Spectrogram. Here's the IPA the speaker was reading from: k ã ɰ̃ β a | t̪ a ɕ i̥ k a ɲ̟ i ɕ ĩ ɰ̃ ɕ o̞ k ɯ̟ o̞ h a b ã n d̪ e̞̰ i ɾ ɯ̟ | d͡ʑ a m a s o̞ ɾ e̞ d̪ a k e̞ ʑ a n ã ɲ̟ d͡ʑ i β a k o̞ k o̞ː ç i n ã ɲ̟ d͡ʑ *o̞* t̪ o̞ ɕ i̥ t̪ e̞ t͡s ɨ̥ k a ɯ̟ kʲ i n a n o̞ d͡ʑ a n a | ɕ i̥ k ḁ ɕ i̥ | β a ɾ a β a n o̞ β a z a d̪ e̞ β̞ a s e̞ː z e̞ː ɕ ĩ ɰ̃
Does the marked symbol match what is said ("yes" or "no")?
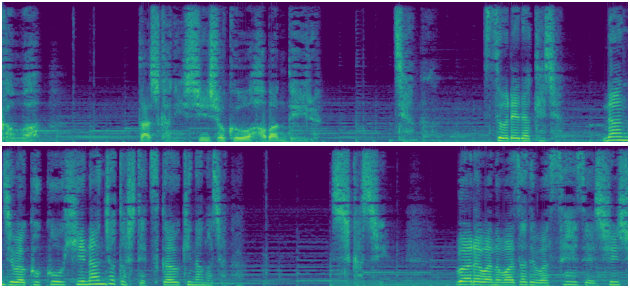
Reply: yes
